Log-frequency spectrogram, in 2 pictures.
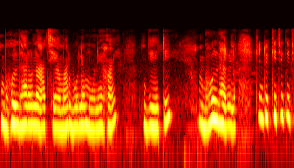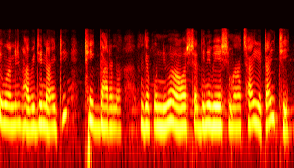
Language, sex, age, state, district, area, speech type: Bengali, female, 30-45, West Bengal, Dakshin Dinajpur, urban, spontaneous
